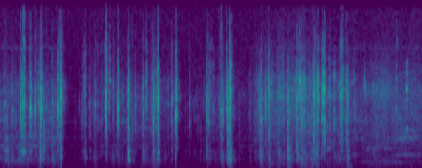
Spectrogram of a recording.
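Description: Cardboard box packaging being handled and pulled apart, a run of irregular light taps, scrapes and rustles.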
